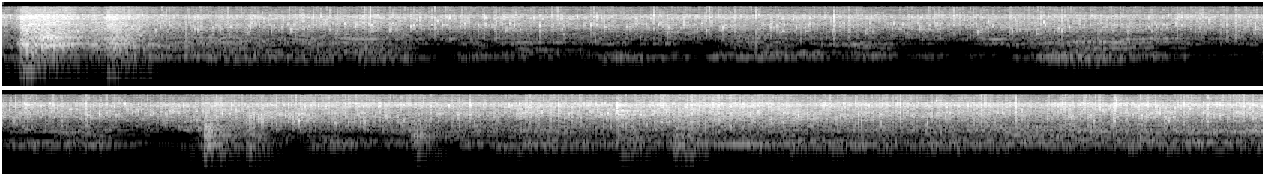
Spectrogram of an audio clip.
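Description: Tap water runs steadily into a sink as fresh coriander is rinsed for an eggplant curry, a continuous close hiss with a brief splash at the start and faint handling underneath.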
